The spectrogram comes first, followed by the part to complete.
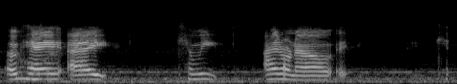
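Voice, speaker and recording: A woman player at a tabletop game, casual and dry, tossing in short remarks. Her bright voice comes through a slightly dull mic. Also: on the high side, steady tone, a little hiss or hum. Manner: dry, quick interjections. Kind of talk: casual tabletop role-play.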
